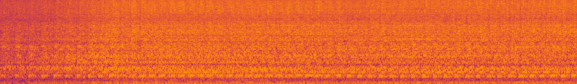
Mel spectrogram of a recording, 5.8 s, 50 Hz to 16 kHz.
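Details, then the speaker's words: Routemaster bus RM1009's original AEC diesel just started via the toggle, idling; deep, even beat of about three pulses a second, no knocks or misses, sounding very different from a Cummins; normal healthy diesel idle. "Sounds, hey, there we go. Sounds very different from the Cummins engine."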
